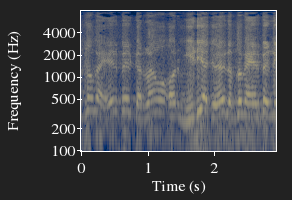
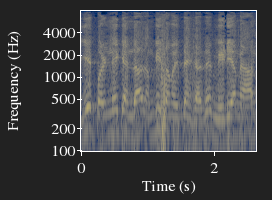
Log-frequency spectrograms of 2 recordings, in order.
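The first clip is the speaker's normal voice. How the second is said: ordinary talk, nothing marked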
